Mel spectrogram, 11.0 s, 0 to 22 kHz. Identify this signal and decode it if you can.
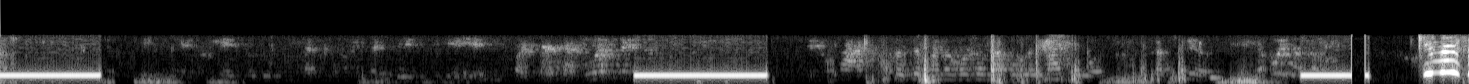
Ringback tone (Europe, 425 Hz), with speech.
